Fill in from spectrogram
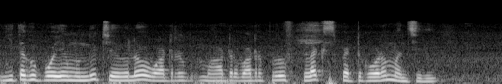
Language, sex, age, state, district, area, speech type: Telugu, male, 18-30, Andhra Pradesh, Nandyal, urban, spontaneous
